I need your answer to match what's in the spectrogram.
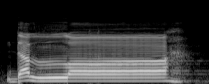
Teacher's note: लफ्ज़ अल्लाह से पहले दाल पर ज़बर है तो मोटा करेंगे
